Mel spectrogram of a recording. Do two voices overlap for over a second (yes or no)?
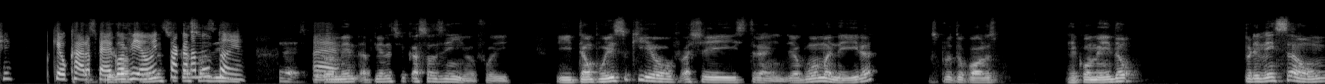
yes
